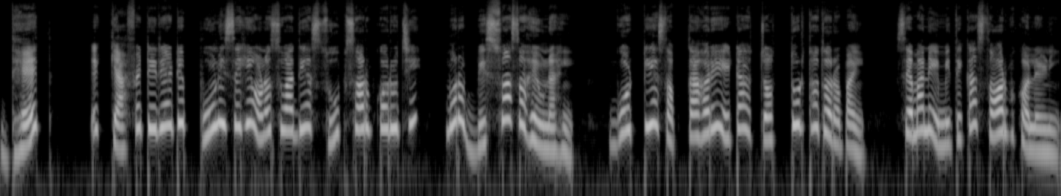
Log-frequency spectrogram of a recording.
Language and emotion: Odia, disgusted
